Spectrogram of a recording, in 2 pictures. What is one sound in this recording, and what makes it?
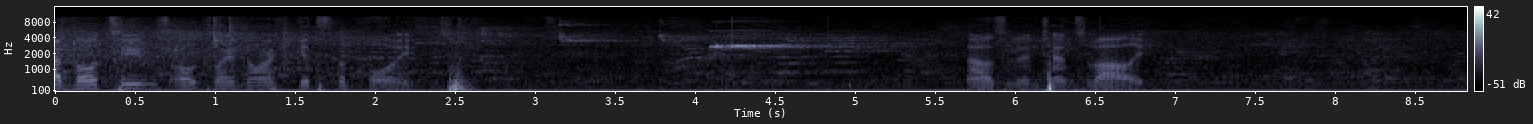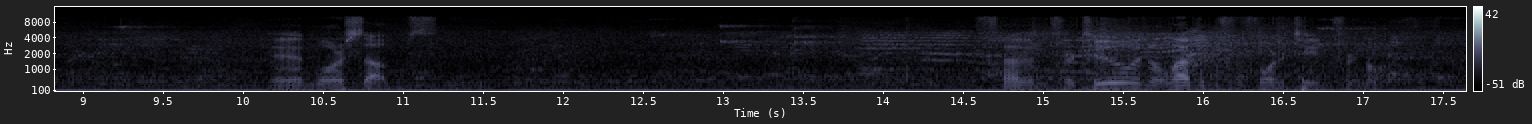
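A volleyball is struck with sharp thumps in a large echoing gym.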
